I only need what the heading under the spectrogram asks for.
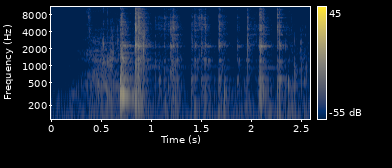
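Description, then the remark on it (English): A little water being poured and drunk: a string of short, sharp clinks and light clattering taps of glass, quiet overall with a couple of louder knocks, and no talking. “Excuse me, a little water.”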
